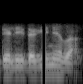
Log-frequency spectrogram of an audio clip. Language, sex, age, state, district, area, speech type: Manipuri, male, 18-30, Manipur, Thoubal, rural, conversation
